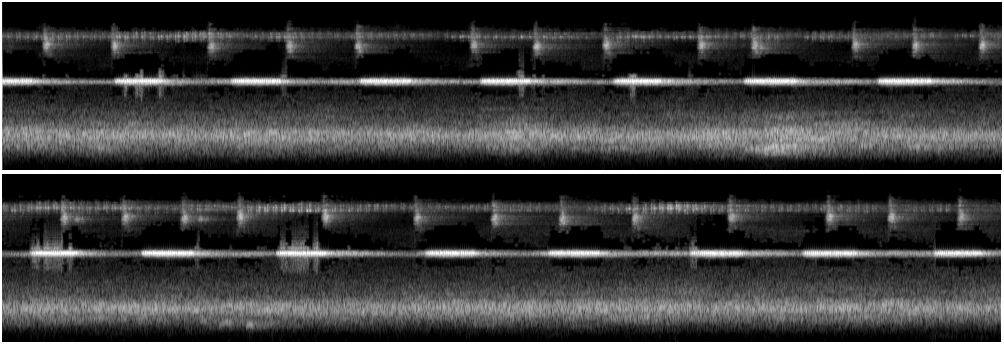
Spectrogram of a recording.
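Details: Night-time cricket chirping, a bright steady trill switching on and off in regular bursts roughly every second and a half, overlaid by quick high clicking pulses and a constant low background hiss.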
